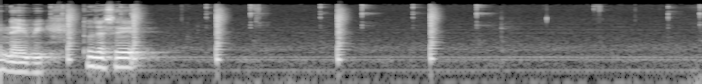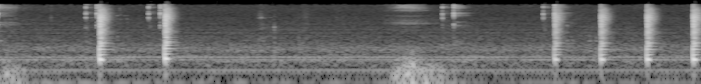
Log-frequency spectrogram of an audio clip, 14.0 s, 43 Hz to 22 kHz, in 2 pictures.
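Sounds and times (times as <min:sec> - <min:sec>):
faint steady hum: 0:00.0 - 0:14.0
computer mouse clicking: 0:02.0 - 0:05.0, 0:06.6 - 0:07.1, 0:07.8 - 0:08.8, 0:11.4 - 0:11.7.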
